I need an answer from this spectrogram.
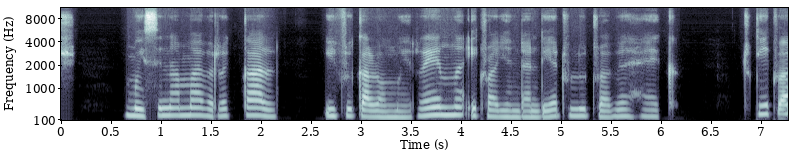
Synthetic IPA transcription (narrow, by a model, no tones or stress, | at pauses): mwisinamaβɪɾɛkala | itwikalɔmwiɾɛmaʔitwaβɛndandijɛtulutwaβɛhɛkḁ | tu̥kitwa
